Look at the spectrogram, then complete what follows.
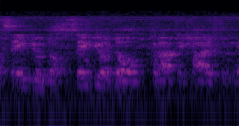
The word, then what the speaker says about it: Seigyo-do: Now, this is where the title of my art is called Seigyo-do.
